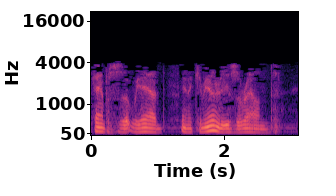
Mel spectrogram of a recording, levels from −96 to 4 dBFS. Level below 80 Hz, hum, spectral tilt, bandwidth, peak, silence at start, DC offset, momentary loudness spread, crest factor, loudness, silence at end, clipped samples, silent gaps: -76 dBFS; none; -6.5 dB/octave; 4.4 kHz; -14 dBFS; 0 s; under 0.1%; 13 LU; 18 dB; -32 LUFS; 0.25 s; under 0.1%; none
